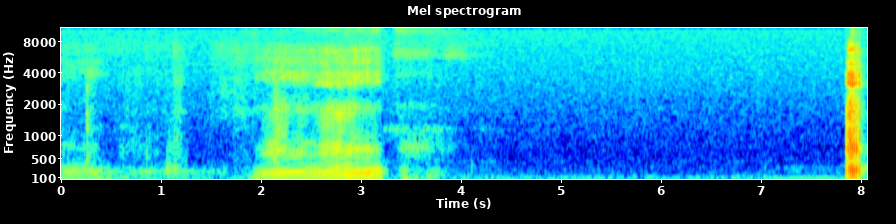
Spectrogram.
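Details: Sleeping female bulldog snoring: one long, loud, fluttering snore on inhalation lasting over a second, then quiet breathing and a brief sharp noise at the end.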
